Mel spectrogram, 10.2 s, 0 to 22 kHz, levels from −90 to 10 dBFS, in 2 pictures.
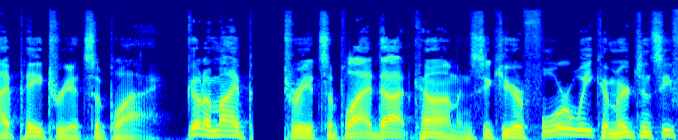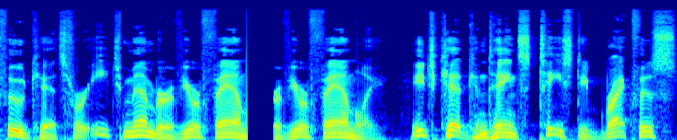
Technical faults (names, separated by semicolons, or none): stream reconnect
